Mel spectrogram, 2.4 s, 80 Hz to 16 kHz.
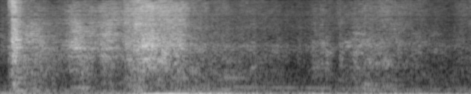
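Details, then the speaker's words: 1976 Ford F100 V8 after carb tune: short low grumbling churn as it cranks and fires; ignition timing suspected slightly advanced, perhaps a degree over. No muffler, and the intermittent rattle is the PCV valve. "that uh timing might be slightly Advanced you could hear that little Grumble when it tries the"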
